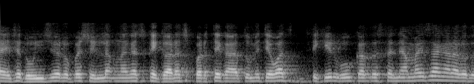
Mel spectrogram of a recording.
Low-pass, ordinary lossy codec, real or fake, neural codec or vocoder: 7.2 kHz; MP3, 64 kbps; fake; codec, 24 kHz, 0.5 kbps, DualCodec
